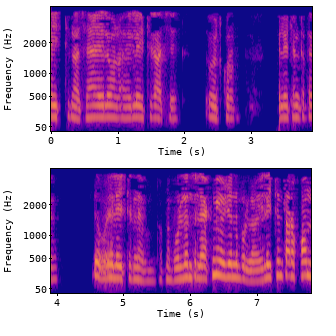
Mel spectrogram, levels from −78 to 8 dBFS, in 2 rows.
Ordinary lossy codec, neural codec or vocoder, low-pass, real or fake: MP3, 16 kbps; none; 3.6 kHz; real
